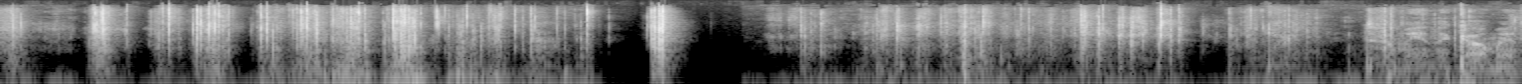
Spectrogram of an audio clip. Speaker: would you like better the paper sound or the plastic sound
